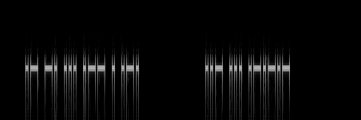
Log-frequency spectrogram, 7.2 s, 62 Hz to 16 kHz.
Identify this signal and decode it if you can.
Morse code, heard as a keyed tone, about 25 wpm, 700 Hz. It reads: ANSWER US.
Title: 4x Word-Spacing - Sentences from Top 300 Words - 25wpm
